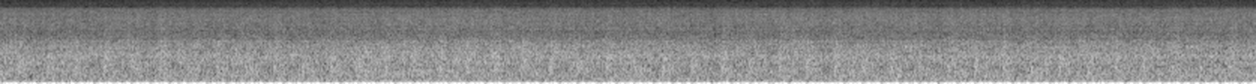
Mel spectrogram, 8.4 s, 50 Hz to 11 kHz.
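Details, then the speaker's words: 1963 Corvair flat-six after vacuum leak fixed, new PCV valve, fuel mixture adjusted: even low-pitched rumble, smooth steady pulse, no stumbles, slightly fast; "that's the sweet spot," idle still a little high. Normal idle. "yep that's the sweet spot we found it h yeah all right idle's still a little high though let's bring it back down"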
